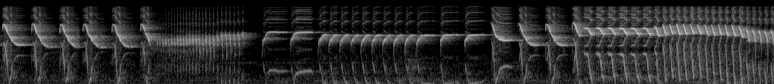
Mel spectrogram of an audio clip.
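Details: Canary song used to provoke another canary into singing in rolling, 'nembak' style: repeated sharp descending whistles, bursts of quick chattering notes, a steady high trill, then a loud rapid rising trill to close.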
